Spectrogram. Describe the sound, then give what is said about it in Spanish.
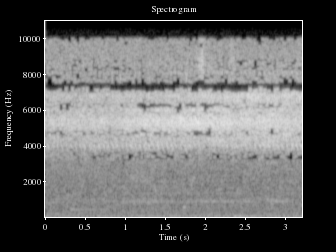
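Crickets chirping at night, a steady, high-pitched, continuous trill that holds evenly at a low level throughout, with no voices. “Solo el ruido de las palomas negras y de los grillos interrumpe su profundo pensamiento.”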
